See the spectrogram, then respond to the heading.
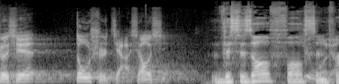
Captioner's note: through translator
